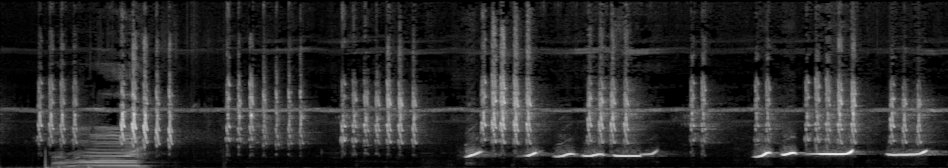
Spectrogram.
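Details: Common myna vocalizing near a person: harsh buzzy bursts repeated in quick runs, alternating with clear whistled notes that rise and wobble, after a short human voice at the start.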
